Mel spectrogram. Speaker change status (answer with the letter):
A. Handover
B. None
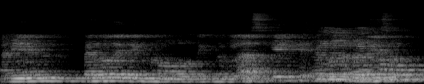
A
